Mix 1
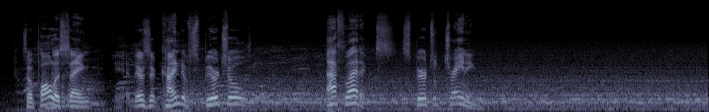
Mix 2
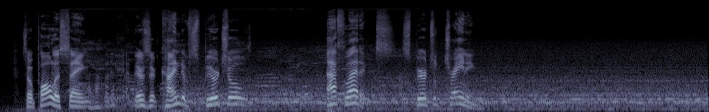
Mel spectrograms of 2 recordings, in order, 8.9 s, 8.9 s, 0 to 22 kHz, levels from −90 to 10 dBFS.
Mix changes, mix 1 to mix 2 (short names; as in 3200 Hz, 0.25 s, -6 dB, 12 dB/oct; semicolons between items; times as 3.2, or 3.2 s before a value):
first sound: entry +0.55 s; master: add high shelf 10000 Hz +11.5 dB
